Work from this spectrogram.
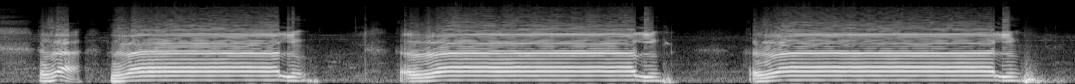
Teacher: হরফটা নরম হবে এবং জিহ্বা উপরে 2 দাঁতের আগার সাথে লাগবে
